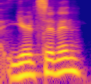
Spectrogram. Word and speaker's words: Yurtseven: uh our friend uh omar i guess it's omer you're you're pronounce it for me greg sorry uh yertsevin thank you much better than i did uh has signed with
